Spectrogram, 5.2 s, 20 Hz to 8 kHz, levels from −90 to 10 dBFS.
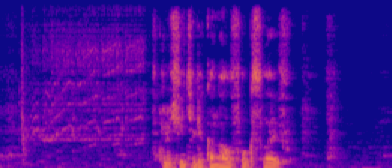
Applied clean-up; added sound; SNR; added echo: classical method WPE with log-MMSE.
